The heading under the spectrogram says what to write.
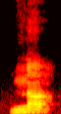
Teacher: ये जीभ आपके ऊपर के दांतों के अंदर जो मसूड़ा है ना उसको टच कर रही है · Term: वत्स्य व्यंजन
